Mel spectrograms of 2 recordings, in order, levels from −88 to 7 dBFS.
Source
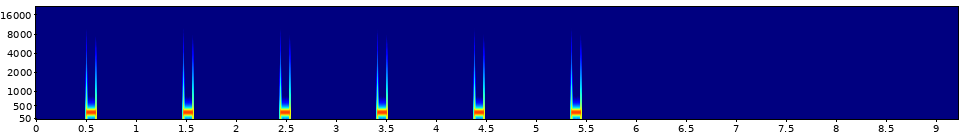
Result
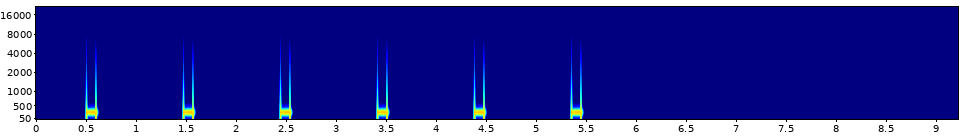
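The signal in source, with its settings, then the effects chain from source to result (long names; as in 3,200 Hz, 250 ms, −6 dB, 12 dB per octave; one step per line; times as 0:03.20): tone bursts 266 Hz, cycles 25, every 0.97 s, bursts 6, −8.5 dBFS
parametric band 270 Hz −14 dB 0.2 octaves
brickwall limiter −14.5 dBFS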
